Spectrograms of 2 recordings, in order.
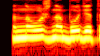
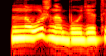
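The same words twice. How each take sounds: First: "будет" leaned on, "нужно" light; this time hit "будет"; stress on будет. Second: "нужно" leaned on, "будет" light; stress on нужно. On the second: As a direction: push the word "нужно" first. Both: A narrator's reading. Vow repeated with shifting stress.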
